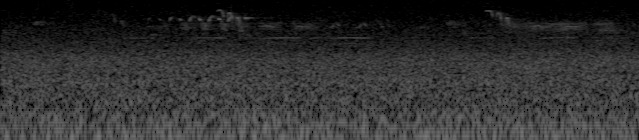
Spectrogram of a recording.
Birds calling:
Red-breasted Nuthatch (Sitta canadensis)
Mountain Chickadee (Poecile gambeli)
MacGillivray's Warbler (Geothlypis tolmiei)

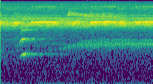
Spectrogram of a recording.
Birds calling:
White-throated Toucan (Ramphastos tucanus)
Plumbeous Antbird (Myrmelastes hyperythrus)

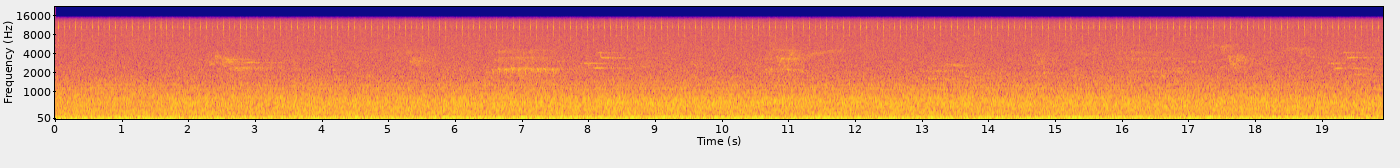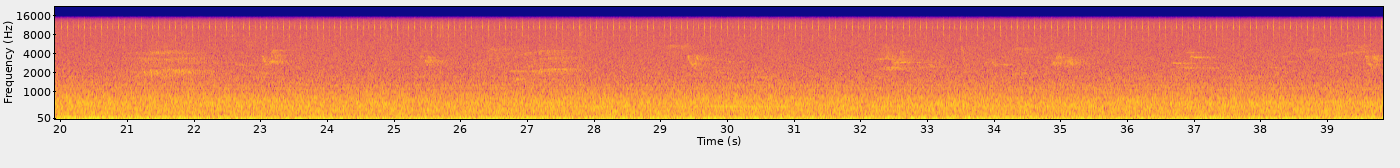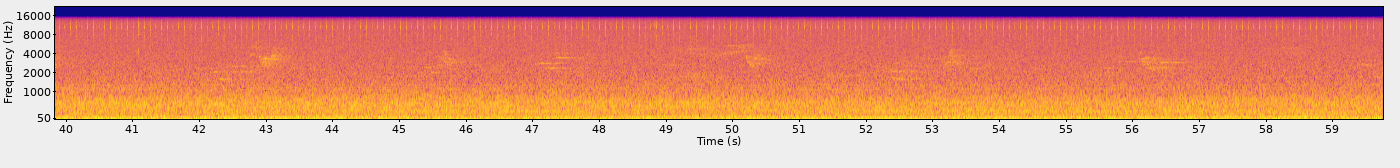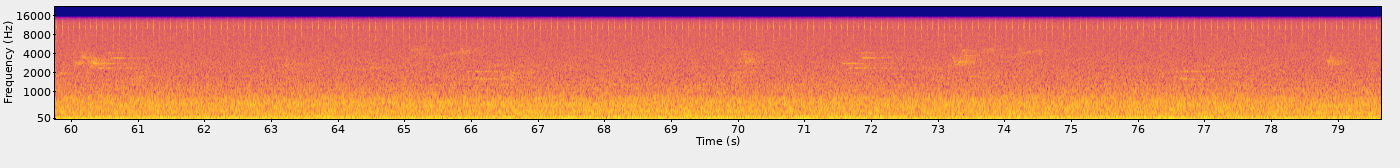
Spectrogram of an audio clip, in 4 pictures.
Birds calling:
Red-eyed Vireo (Vireo olivaceus)
Wood Thrush (Hylocichla mustelina)
American Robin (Turdus migratorius)

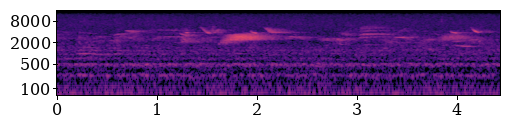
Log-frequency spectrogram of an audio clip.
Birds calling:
Iiwi (Drepanis coccinea)

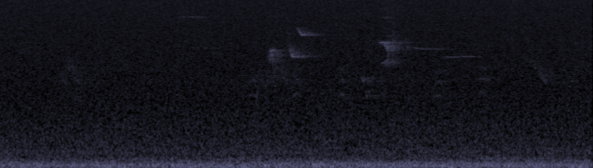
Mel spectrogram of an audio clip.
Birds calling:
Black-capped Chickadee (Poecile atricapillus)
Gray Catbird (Dumetella carolinensis)

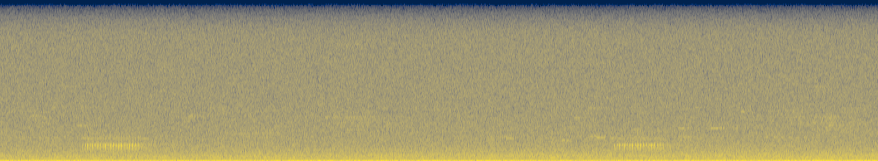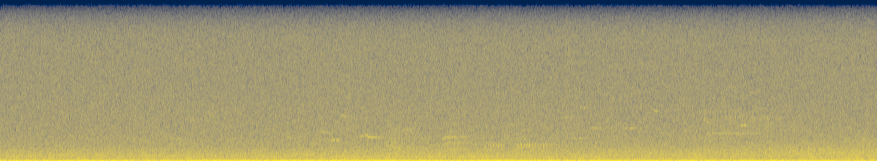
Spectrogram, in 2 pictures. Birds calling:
American Robin (Turdus migratorius)
unidentified bird

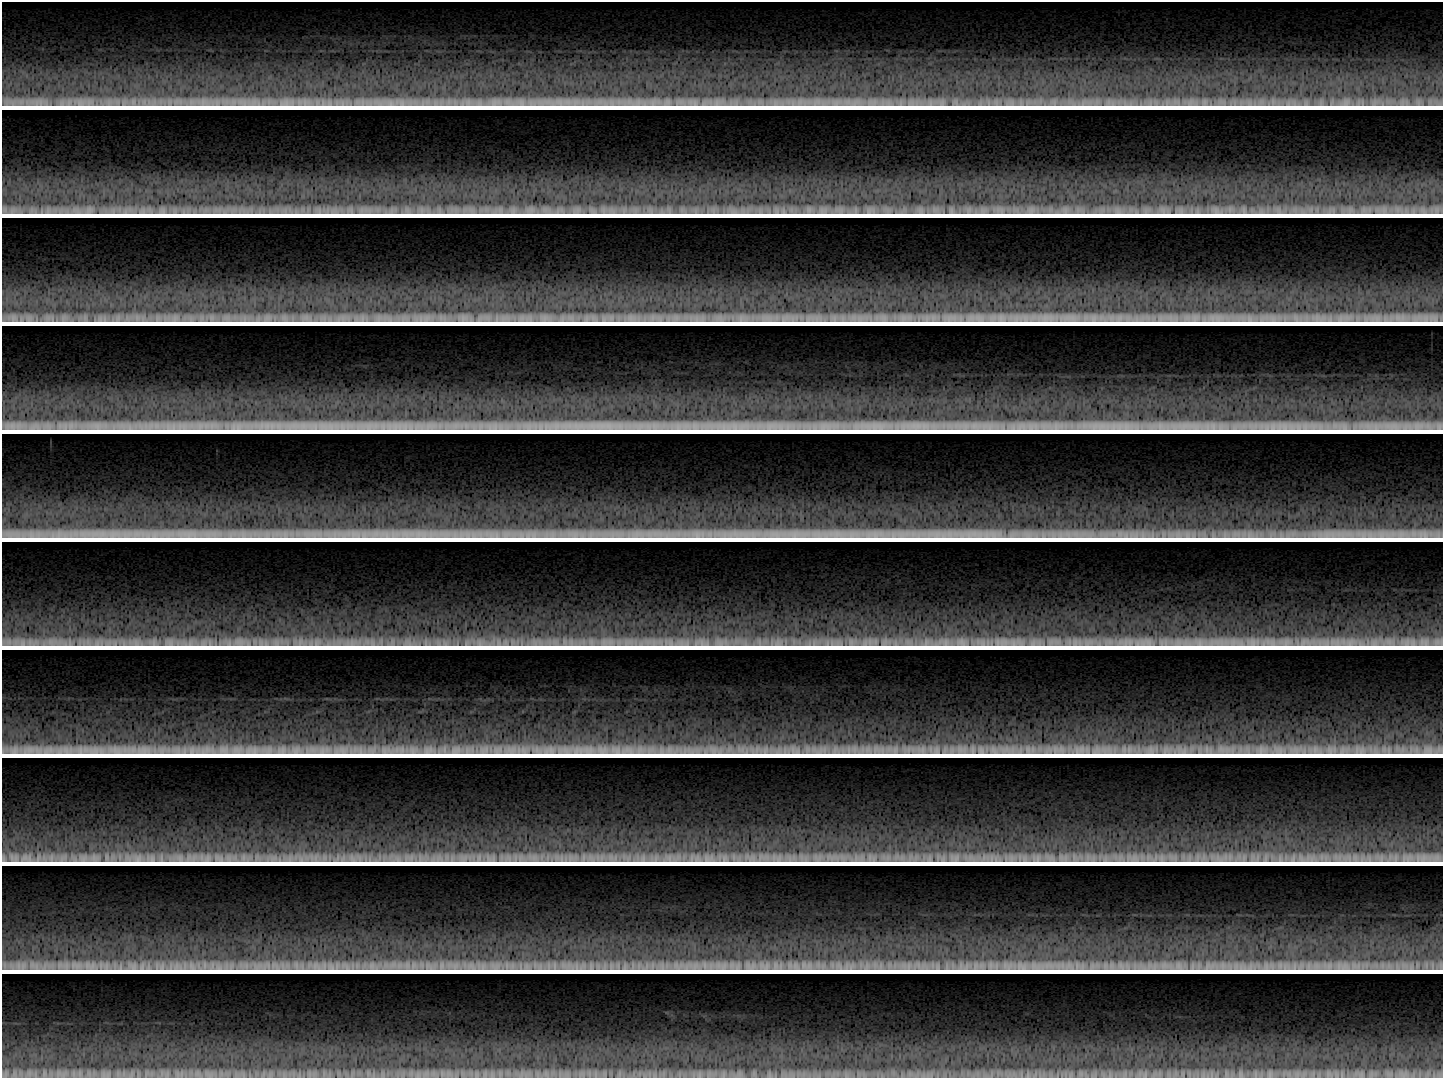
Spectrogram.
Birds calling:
unidentified bird
Northern Cardinal (Cardinalis cardinalis)
American Goldfinch (Spinus tristis)

